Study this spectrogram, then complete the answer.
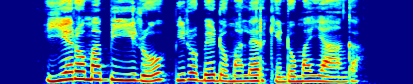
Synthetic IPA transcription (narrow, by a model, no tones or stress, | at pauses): jeɾomabiɾobiɾobedomalɛrkendomajaŋɡa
